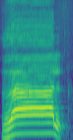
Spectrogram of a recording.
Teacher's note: اس حرف کو سا کی طرح نرمی کے ساتھ ادا کرنا ہے۔ ذال زال نہیں، سختی نہیں کرنی بلکہ نرمی کے ساتھ پڑھنا ہے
